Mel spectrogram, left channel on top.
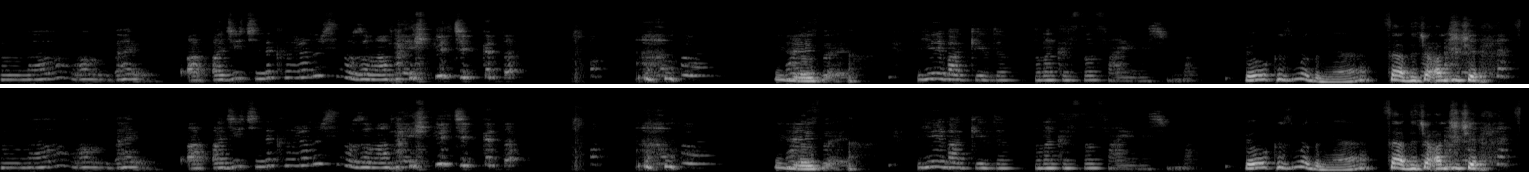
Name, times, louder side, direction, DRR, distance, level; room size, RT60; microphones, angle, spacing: voice 1, 0.0-1.5 1.9-5.2 5.9-6.0 6.4-7.1 7.8-8.5 8.9-11.9 14.2-15.0, equal, 15° left, 1.2 m, -39 dB
voice 2, 6.4-6.8 7.7-8.3 12.5-14.9, right 1 dB, 10° right, 0.4 m, -27 dB
5.3 x 2.7 x 2.5 m
head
